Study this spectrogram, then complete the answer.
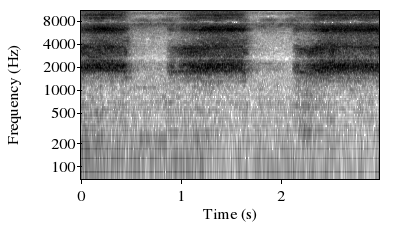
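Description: A barn owl gives three long, harsh, hissing screeches, loud and close, each lasting about half a second to a second with short quiet gaps between them.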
